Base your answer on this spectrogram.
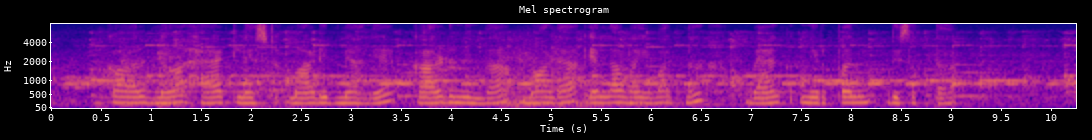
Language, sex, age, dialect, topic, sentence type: Kannada, female, 18-24, Dharwad Kannada, banking, statement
